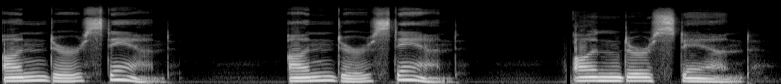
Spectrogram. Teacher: Understand, understand. Where is the beat? It is at the end.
